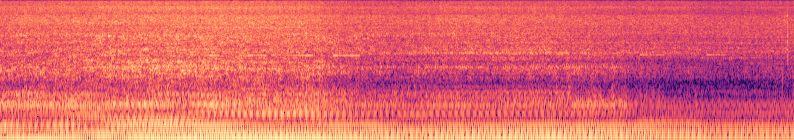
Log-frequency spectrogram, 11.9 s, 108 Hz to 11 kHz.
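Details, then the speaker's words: Audi petrol engine after fixing misfire and tailpipe smoke by adjusting a shifted timing adjuster: steady, even note held at high revs up to about 5,500 rpm, no stumble, no smoke, no EPC light; normal running. "Yeah, RPM's dropped. It's running smooth. No EPC light."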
